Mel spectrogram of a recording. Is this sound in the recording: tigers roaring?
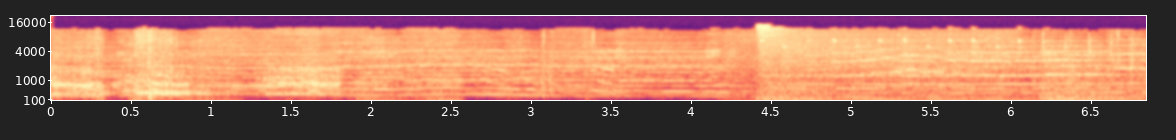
yes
